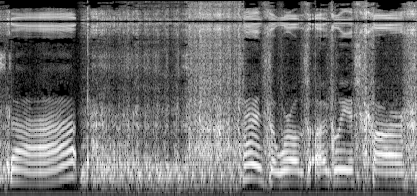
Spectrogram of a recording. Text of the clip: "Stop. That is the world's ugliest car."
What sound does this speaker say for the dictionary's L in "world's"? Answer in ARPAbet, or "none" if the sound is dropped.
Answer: L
